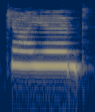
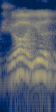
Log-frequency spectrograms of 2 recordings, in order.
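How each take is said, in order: First: It is said in a gentle, friendly voice. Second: It is said in a menacing, scary voice. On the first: The giant is kind. "we can do a nice giant face like this" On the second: The giant is frightening. "with a scary voice and a scary face"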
